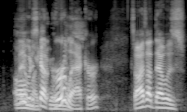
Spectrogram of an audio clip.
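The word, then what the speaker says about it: Urlacher: was hilarious my buddy didn't know how to pronounce his last name so he goes dude we just got brian uliter yes we got brian uliter legend who is brian eulacher oh yeah we just got erlacker so i thought that was one of the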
